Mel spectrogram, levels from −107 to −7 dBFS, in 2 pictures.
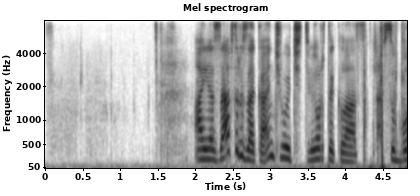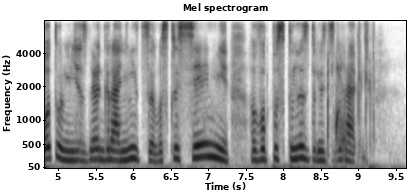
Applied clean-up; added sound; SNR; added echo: neural diffusion model UNIVERSE++.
